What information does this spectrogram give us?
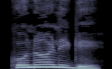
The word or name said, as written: ಕೈನಿಲುಕು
